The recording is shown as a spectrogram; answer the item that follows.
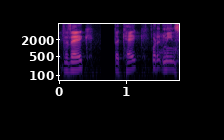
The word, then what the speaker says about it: Vivek: I wonder who's responsible for the wages remaining stagnant, Vivek. Rhymes with cake.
